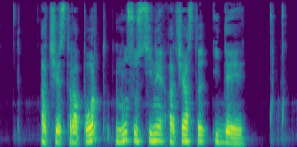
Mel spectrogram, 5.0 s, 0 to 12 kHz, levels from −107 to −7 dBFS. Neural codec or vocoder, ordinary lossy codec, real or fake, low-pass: none; MP3, 96 kbps; real; 10.8 kHz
